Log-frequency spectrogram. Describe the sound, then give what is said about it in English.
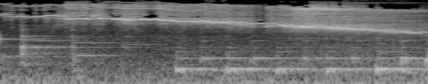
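A shrill, high-pitched whistling screech glides slowly downward in pitch for several seconds, joined by a second thin tone partway through, over a faint low hum with no talking. “There was like a whistling, like a screaming sound.”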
